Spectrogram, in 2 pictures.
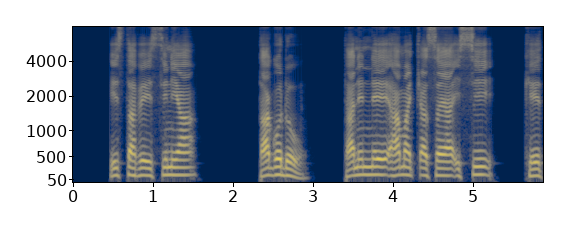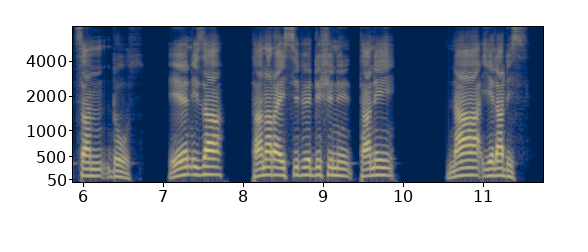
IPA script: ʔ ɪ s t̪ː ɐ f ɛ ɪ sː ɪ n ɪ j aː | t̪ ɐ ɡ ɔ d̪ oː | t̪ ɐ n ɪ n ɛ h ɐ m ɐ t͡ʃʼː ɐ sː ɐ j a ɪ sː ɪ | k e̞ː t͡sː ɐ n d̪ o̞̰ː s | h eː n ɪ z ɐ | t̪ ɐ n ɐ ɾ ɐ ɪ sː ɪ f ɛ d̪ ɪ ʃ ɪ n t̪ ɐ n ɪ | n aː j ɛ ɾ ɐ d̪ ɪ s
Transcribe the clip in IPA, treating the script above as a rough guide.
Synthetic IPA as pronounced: ʔ ɪ s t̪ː ɐ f ɛ ɪ sː ɪ n ɪ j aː | t̪ ɐ ɡ ɔ d̪ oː | t̪ ɐ n ɪ nː ɛ h ɐ m ɐ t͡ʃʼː ɐ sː ɐ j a ɪ sː ɪ | k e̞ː t͡sː ɐ n d̪ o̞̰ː s | h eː n ɪ z ɐ | t̪ ɐ n ɐ ɾ ɐ ɪ sː ɪ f ɛ d̪ ɪ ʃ ɪ n t̪ ɐ n ɪ | n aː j ɛ l ɐ d̪ ɪ s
